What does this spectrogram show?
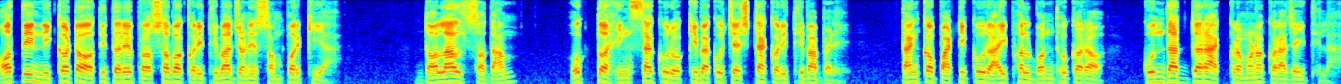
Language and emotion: Odia, neutral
